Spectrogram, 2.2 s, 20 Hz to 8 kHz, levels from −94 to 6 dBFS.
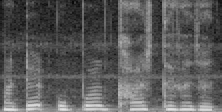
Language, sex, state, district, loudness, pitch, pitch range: Bengali, female, Assam, Hailakandi, -14 LUFS, 240 Hz, 230-250 Hz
